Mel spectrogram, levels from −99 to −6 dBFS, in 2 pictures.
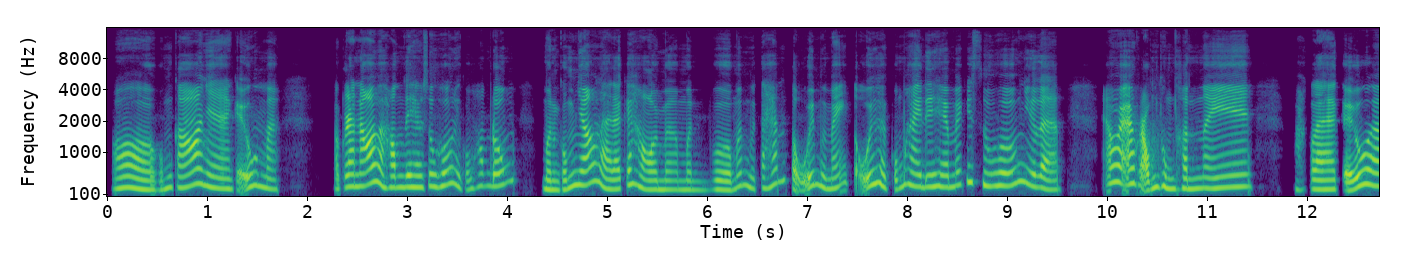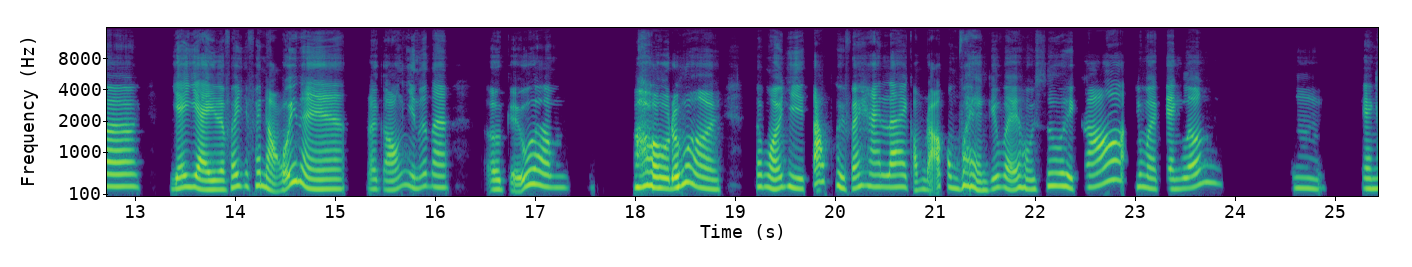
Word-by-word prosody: Ồ, 220 -3 +3
cũng 205 +6 -5
có 245 +6 +4
nha, 235 -8 0
kiểu, 240 - 0
mà 220 -6 -3 0.5
thật - - -9
ra 255 +2 +5
nói 280 +6 +5
mà 340 - +2
hông 245 -2 0
đi 250 - +3
theo 245 0 +1
xu 265 +2 -2
hướng 280 +5 -1
thì 280 - -3
cũng 200 -2 -10
hông 270 +3 -8
đúng. 280 +7 -1 0.3
Mình 195 -2 0
cũng 200 +9 -1
nhớ 300 +4 +3
lại 215 - +1
là 205 - +2
cái 305 +8 -2
hồi 205 -8 +1
mà 195 0 -3
mình 190 -1 -7
vừa 195 -1 0
mới 255 +8 -5
18 255 - -5
tuổi, 240 - -1
mười 275 -5 -2
mấy 215 -5 -3
tuổi 280 - -1
thì 275 - +1
cũng 200 +7 -5
hay 275 -4 0
đi 250 +1 0
theo 250 -1 0
mấy 280 +3 -4
cái 355 +2 -2
xu 275 -1 -1
hướng 280 +5 +1
như 305 -8 -1
là 205 -5 0 0.4
áo 350 - +1
áo 325 -2 +6
rộng 245 -6 +3
thùng 250 -5 0
thình 215 0 -1
nè, 240 +3 0 0.4
hoặc 190 +2 -13
là, 200 0 +4
kiểu, 195 +11 +4
ơ, 265 -3 +3 0.3
dây 235 +3 +1
giày 195 -5 +4
là 195 - +1
phải 250 +7 -1
phải 280 - 0
nổi 235 - +2
nè, 210 -4 +1 0.2
rồi 210 - -6
còn 195 +1 -2
cái - - -9
gì 250 - -3
nữa 250 +4 -5
ta? 245 -2 -1 0.4
Ừ, 200 0 -1
kiểu, - - -1
ưm, 255 -6 0 0.7
ừ, 240 -2 +6
đúng 230 +7 +5
rồi, 235 -11 +2 0.3
xong 255 -1 -3
rồi 215 -1 +3
cái - - -9
gì 230 -5 -1
tóc 180 -4 0
thì 255 - +1
phải 225 +2 -1
highlight 255 -2 0
cọng 180 +3 -6
đỏ, - - +1
cọng 240 -3 -2
vàng 245 -8 0
kiểu 225 +5 -3
vậy. 215 -4 0
Hồi 215 -4 -2
xưa 275 +6 -1
thì 240 - +3
có, 310 +12 +2
nhưng 260 -1 -4
mà 225 -2 -1
càng 210 0 -3
lớn, 315 +9 -2 0.7
ừm, 225 -2 -6 0.4
càng 215 -1 -2
240 Hz, 235 wpm, -23 LUFS, 210-270 Hz, 0.7 s, áo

